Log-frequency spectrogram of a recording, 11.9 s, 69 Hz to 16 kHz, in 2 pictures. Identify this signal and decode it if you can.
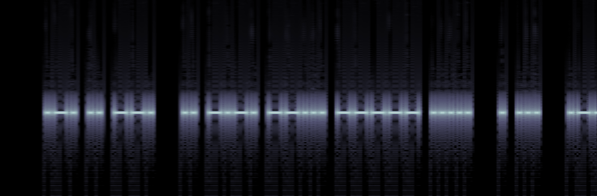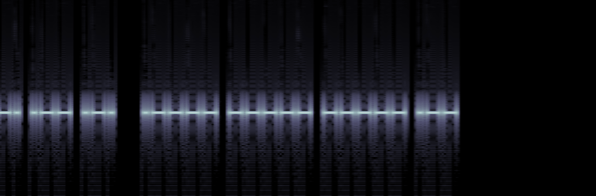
Morse code, heard as a keyed tone, about 28 wpm, 700 Hz. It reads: RIG IC705 ES PWR 100W
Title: Practice QSO - Exchange 2 - Info - 28wpm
